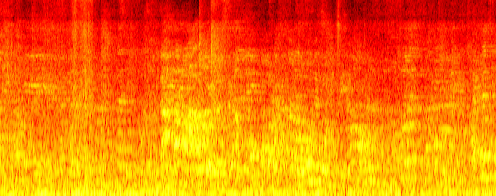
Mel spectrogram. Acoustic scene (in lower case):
cafe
